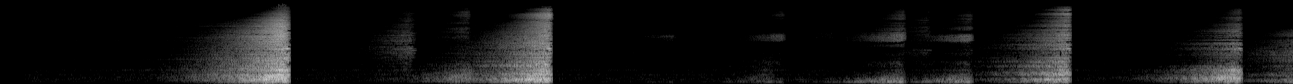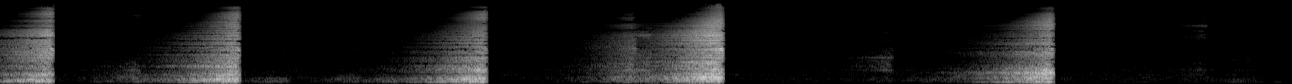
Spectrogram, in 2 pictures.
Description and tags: Reverse Reverb Impact
A recording of impact sounds processed with reverb and then reversed to create cinematic swooshes.
cinematic, hard, impact, reverb, reverse, transition, whoosh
